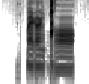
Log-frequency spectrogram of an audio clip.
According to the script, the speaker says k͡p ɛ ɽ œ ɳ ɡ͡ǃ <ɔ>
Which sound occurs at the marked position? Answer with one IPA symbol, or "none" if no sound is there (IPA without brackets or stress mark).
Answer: ɔ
